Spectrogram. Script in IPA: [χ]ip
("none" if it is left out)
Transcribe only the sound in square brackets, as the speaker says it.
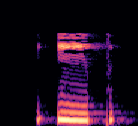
ʔ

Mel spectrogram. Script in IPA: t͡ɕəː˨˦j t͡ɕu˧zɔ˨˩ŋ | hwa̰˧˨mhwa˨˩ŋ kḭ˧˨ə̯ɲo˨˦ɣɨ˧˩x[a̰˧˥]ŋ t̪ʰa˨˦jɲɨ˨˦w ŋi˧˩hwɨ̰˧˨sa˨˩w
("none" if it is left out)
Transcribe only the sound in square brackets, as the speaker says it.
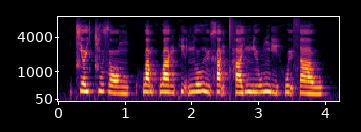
a̰˧˨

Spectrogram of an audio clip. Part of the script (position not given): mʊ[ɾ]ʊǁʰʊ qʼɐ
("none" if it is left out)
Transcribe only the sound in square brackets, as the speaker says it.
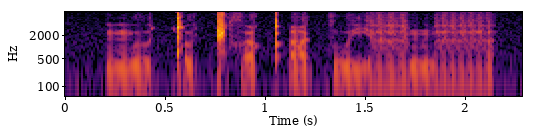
ǃ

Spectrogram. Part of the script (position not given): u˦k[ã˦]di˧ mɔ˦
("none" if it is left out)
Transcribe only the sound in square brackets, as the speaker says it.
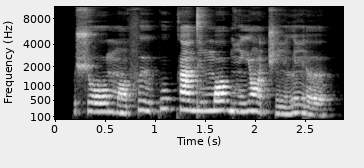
ã˦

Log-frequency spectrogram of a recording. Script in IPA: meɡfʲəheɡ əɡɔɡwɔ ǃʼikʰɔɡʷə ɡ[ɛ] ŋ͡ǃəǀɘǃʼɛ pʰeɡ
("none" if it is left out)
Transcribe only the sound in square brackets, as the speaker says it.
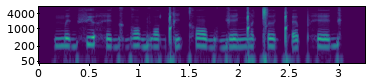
e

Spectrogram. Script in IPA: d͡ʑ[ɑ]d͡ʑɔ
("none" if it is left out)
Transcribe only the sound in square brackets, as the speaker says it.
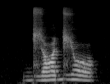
ɑ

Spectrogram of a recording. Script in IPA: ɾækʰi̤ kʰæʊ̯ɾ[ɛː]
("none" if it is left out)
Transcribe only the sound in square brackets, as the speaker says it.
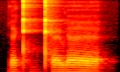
æː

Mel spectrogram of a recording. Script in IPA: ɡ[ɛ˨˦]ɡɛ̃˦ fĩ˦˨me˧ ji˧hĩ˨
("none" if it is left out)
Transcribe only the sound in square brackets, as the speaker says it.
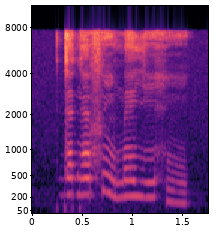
ɛ˦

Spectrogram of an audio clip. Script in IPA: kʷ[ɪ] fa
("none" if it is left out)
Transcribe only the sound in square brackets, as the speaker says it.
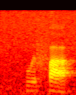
ɪ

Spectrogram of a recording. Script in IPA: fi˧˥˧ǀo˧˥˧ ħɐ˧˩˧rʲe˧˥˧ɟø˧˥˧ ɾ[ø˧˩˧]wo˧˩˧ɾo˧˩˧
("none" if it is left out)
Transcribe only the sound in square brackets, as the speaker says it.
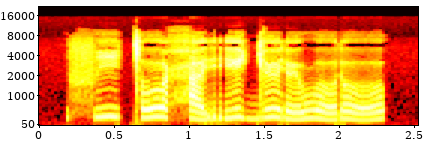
ø˧˩˧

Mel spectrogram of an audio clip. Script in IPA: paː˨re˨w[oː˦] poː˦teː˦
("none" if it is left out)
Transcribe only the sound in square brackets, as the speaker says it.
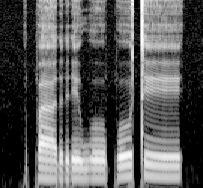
oː˨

